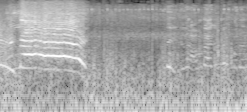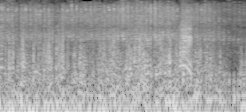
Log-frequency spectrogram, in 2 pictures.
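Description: Wind rushing over the microphone of a moving motorcycle, with the engine's low rumble underneath. Near the start a person gives a loud, high shout that falls in pitch over about a second.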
